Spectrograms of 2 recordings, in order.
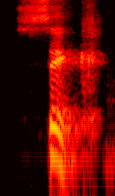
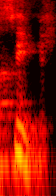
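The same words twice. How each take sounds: First: The vowel is short. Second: The vowel is long. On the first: The speaker calls it right. "remember it's short, like sick" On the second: The speaker calls it wrong. "not sick"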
